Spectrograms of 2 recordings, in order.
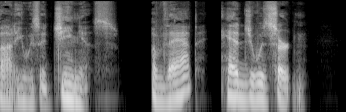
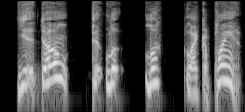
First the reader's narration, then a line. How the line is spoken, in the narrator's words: Scud stuttered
